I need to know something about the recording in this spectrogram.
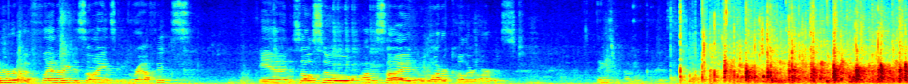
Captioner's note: applause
